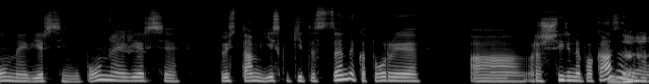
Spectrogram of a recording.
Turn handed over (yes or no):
yes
